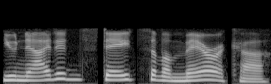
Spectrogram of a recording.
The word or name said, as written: United States of America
